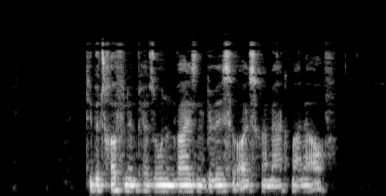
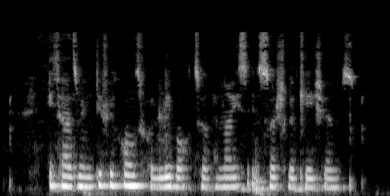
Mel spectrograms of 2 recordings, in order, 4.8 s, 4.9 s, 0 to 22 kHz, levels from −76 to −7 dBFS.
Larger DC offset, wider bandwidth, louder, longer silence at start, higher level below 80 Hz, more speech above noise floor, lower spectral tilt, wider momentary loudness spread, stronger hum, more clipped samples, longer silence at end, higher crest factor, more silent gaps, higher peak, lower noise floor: neither; second, 9.6 kHz vs 11.5 kHz; about the same, -18 LUFS vs -18 LUFS; first, 1.1 s vs 0.6 s; second, -66 dBFS vs -48 dBFS; first, 55 dB vs 31 dB; second, -3.5 dB/octave vs -6.5 dB/octave; about the same, 10 LU vs 11 LU; neither; neither; first, 0.7 s vs 0.45 s; about the same, 18 dB vs 14 dB; neither; about the same, -2 dBFS vs -2 dBFS; first, -73 dBFS vs -48 dBFS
